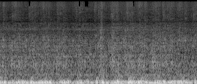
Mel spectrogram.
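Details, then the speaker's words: 1985 Dodge D150 with 408 stroker small-block Mopar (Comp Cams roller 238/242, Holley 850 carb, MSD), first start after fixing vacuum lines, not run in a while: deep uneven lumpy idle with stumbles, around 400 rpm; rough cold idle. "Okay so starts running a lot better it's a little rough cold it hasn't started in a while but we got to walk right here it's okay here and let it warm up"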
